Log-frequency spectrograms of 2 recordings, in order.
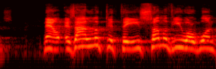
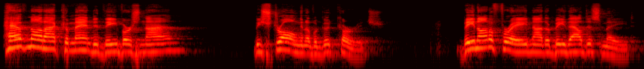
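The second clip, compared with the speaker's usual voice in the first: scripture reading; 4 semitones lower than usual. Acted. Preacher reading Joshua aloud to the congregation, solemn scripture reading. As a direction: read the verses like holy words.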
